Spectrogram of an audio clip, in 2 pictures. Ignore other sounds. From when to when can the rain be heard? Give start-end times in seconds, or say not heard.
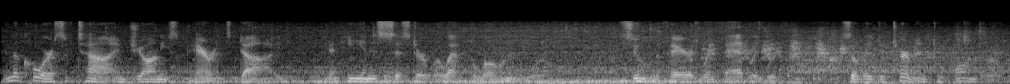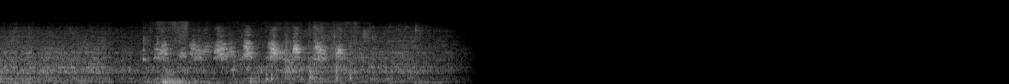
0.0-14.8.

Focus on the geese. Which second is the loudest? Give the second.
13 s.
